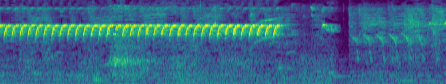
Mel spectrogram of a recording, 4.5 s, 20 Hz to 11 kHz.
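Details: Canary tutor song without errors, intended to teach young birds, recorded in 2022: a loud, rapid, even trill of high repeated notes lasting nearly three seconds, then a short pause and a softer, quicker rolling phrase.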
